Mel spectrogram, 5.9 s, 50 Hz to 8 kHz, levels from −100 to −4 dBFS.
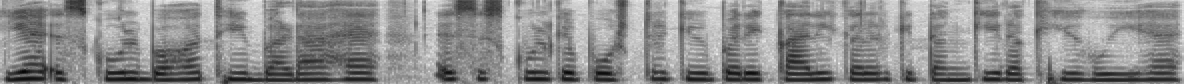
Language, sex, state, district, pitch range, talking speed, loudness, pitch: Hindi, female, Jharkhand, Ranchi, 215-235 Hz, 190 wpm, -18 LUFS, 225 Hz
